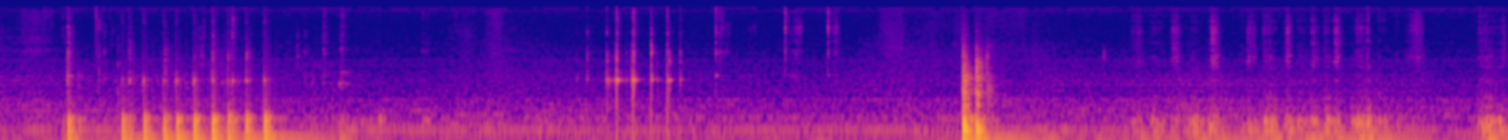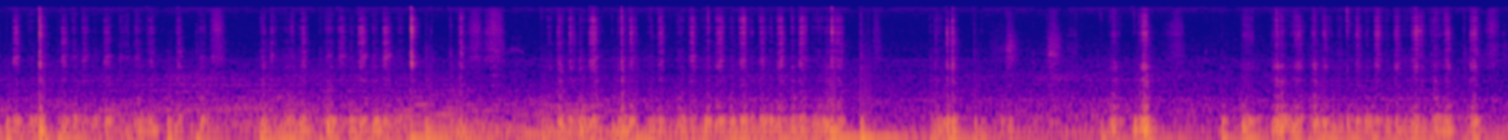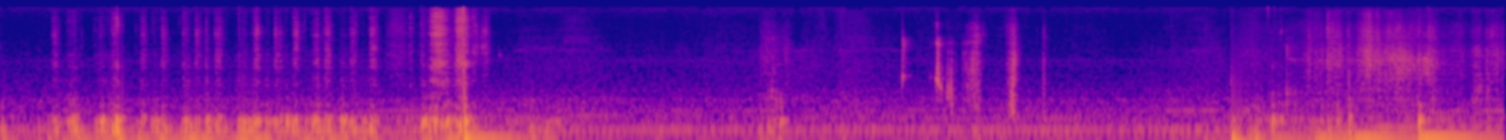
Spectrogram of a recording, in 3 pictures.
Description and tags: ink writing
Writing on paper with a dip pen. Misc ink bottle sounds and paper shuffling.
